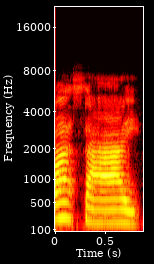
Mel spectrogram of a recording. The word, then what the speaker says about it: ทราย: เด็ก เห็น ไหม คะ ทร ออก เสียง เป็น ซอโซ่ ตัว อย่าง ต่อ มา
